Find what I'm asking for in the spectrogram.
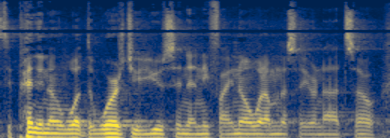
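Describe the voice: Fast, monotone delivery with flat intonation and a slightly mellow tone. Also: man.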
